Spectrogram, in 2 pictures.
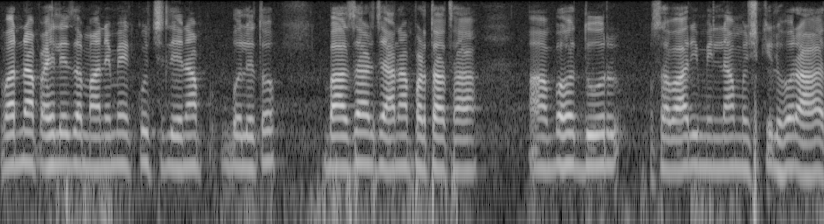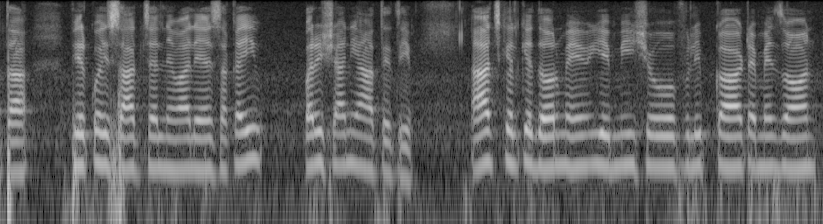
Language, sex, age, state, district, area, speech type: Urdu, female, 30-45, Telangana, Hyderabad, urban, spontaneous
